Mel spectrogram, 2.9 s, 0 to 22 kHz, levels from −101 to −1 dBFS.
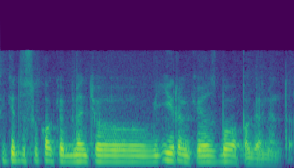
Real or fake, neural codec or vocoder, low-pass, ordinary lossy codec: real; none; 7.2 kHz; MP3, 48 kbps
